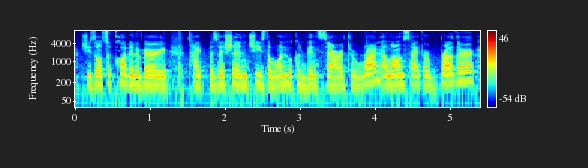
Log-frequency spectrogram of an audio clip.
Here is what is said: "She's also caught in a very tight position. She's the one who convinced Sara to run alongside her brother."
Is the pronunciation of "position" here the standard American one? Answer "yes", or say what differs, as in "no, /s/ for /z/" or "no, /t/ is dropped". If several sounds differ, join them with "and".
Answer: yes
